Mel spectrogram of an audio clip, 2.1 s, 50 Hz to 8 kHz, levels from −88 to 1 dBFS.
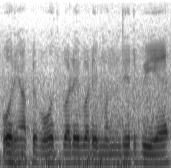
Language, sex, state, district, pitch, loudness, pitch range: Hindi, male, Haryana, Charkhi Dadri, 115 Hz, -16 LUFS, 110-115 Hz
